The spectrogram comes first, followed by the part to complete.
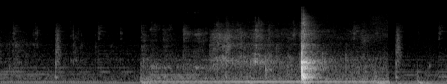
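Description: A single sharp clack about three seconds in, tableware knocked against a wooden table, with a few faint clicks before it over a low steady hum.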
